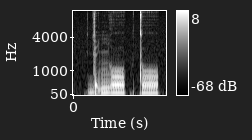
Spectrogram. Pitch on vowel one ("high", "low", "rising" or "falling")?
falling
